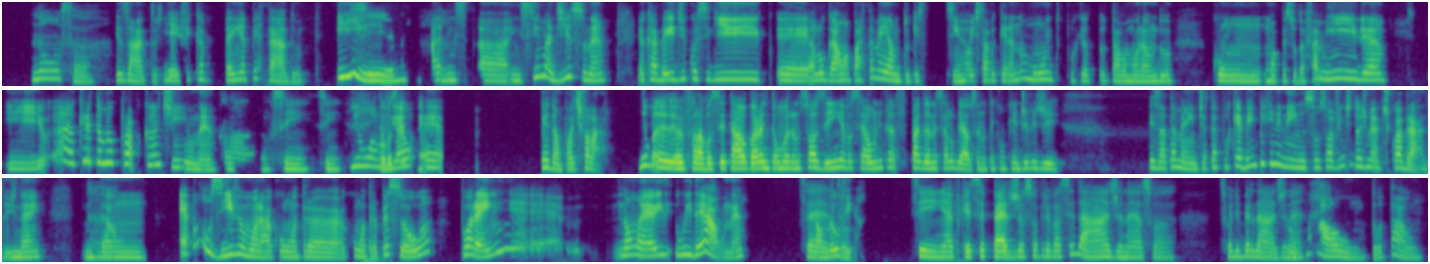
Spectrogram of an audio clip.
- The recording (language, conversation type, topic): Portuguese, advice, Como posso viajar com um orçamento muito apertado?
- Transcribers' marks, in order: other background noise; distorted speech; tapping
